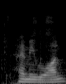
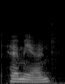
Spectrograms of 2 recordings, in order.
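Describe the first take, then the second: First: The name is said like 'Hermie One'. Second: The name is said the usual way. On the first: The speaker calls it wrong. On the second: The speaker calls it right.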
